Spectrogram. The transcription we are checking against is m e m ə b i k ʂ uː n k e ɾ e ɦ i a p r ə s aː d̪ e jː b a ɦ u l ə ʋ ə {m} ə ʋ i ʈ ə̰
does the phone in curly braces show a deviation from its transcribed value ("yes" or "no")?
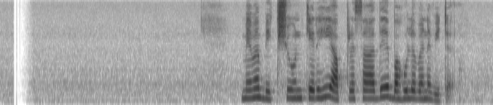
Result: yes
